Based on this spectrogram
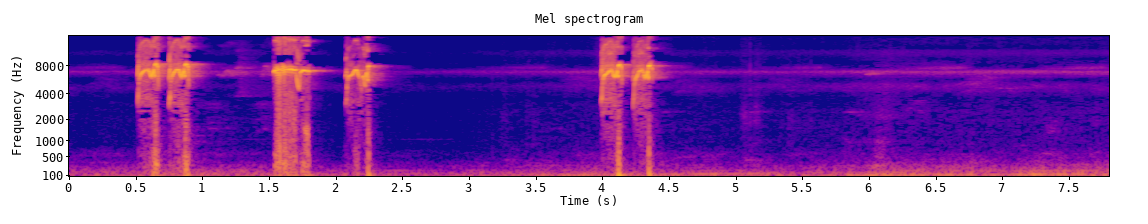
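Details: A male blue-crowned hanging parrot calls for a female, giving piercing high chirps in tight pairs, then a single chirp and a final pair, followed by quiet with a low background hum.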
